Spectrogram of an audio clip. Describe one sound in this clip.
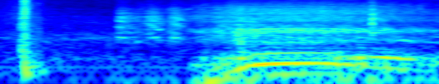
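A car engine starts and idles with a low rumble.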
